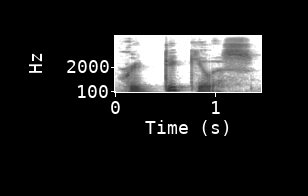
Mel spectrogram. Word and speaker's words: ridiculous: look at this word ridiculous the stress moved to the second syllable ridiculous so the last two syllables are short it's not you it's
